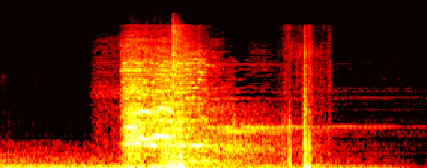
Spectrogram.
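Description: A sharp blow hits with a loud crash.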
